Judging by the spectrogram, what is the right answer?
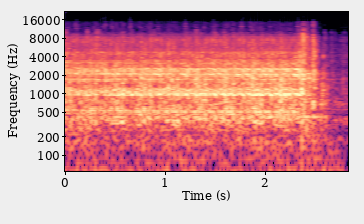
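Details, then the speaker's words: Abandoned John Deere 6600 combine diesel, no fuel coming out: steady starter churn with no firing, then drops away; cranks but no start, fuel shutoff solenoid suspected not opening. "I'm starting to question our cutoff valve. Yeah? Maybe it's not opening."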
